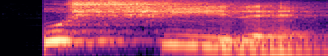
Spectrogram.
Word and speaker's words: uscire: O SCI vai produzir esse som de X, esse X no italiano.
